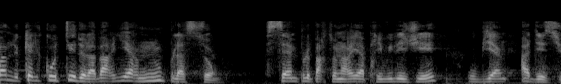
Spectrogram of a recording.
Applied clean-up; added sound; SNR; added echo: none; none; none; none.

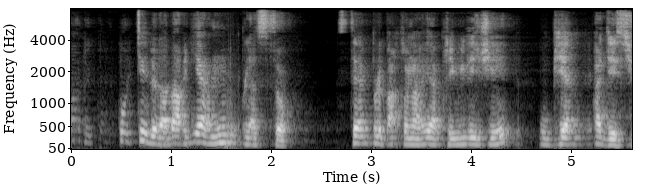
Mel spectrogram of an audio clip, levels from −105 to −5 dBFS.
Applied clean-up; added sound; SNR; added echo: neural mask model DeepFilterNet 3.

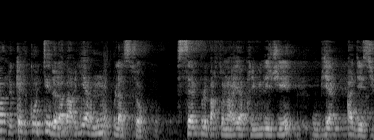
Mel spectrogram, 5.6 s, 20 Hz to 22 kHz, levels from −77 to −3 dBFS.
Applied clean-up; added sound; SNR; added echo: neural separator model SepFormer DNS4.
